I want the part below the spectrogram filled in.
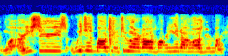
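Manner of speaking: high, incredulous mock outburst; half-acted dad losing it over the phone; flipping out. Dad scolding daughter over lost phone, mock outrage. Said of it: "I was, like, flipping out".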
